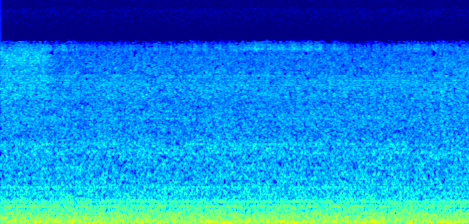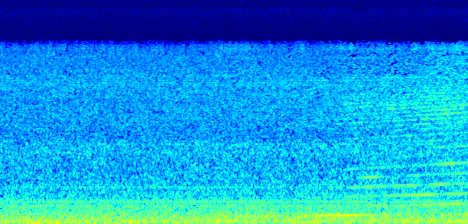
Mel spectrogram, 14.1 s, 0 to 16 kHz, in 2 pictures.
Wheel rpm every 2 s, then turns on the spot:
0, 0, 0, 0, 0, 0, 0.
none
